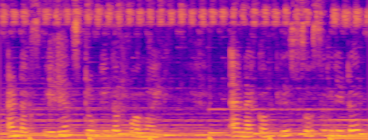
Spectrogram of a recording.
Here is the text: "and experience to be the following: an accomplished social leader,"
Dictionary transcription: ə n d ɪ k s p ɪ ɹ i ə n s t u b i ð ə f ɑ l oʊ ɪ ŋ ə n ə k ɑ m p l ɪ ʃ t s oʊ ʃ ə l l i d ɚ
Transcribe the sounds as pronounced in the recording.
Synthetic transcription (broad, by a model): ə n d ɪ k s p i ɹ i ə n s t u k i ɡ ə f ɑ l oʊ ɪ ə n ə k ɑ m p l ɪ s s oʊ s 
